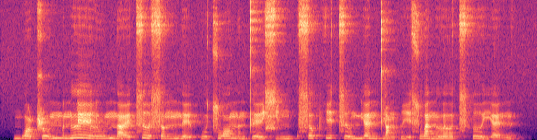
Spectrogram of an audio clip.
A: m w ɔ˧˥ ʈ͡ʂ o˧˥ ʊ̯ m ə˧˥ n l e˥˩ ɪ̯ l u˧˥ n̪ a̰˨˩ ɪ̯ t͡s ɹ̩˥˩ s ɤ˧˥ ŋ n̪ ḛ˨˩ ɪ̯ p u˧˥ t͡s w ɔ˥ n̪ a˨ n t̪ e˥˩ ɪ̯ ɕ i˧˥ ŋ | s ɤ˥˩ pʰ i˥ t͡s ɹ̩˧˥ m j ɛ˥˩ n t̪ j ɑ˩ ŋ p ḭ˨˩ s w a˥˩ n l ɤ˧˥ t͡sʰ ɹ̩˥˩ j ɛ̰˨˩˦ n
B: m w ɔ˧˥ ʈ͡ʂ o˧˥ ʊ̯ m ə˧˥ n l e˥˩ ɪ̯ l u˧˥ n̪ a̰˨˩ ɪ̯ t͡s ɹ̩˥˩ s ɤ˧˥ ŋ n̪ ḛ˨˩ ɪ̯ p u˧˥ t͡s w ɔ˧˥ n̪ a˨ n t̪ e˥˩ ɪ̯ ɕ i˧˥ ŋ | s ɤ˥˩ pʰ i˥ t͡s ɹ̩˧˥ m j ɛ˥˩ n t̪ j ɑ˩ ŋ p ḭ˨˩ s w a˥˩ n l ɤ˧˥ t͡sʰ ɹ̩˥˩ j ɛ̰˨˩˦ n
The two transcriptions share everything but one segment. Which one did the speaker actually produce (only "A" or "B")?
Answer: A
